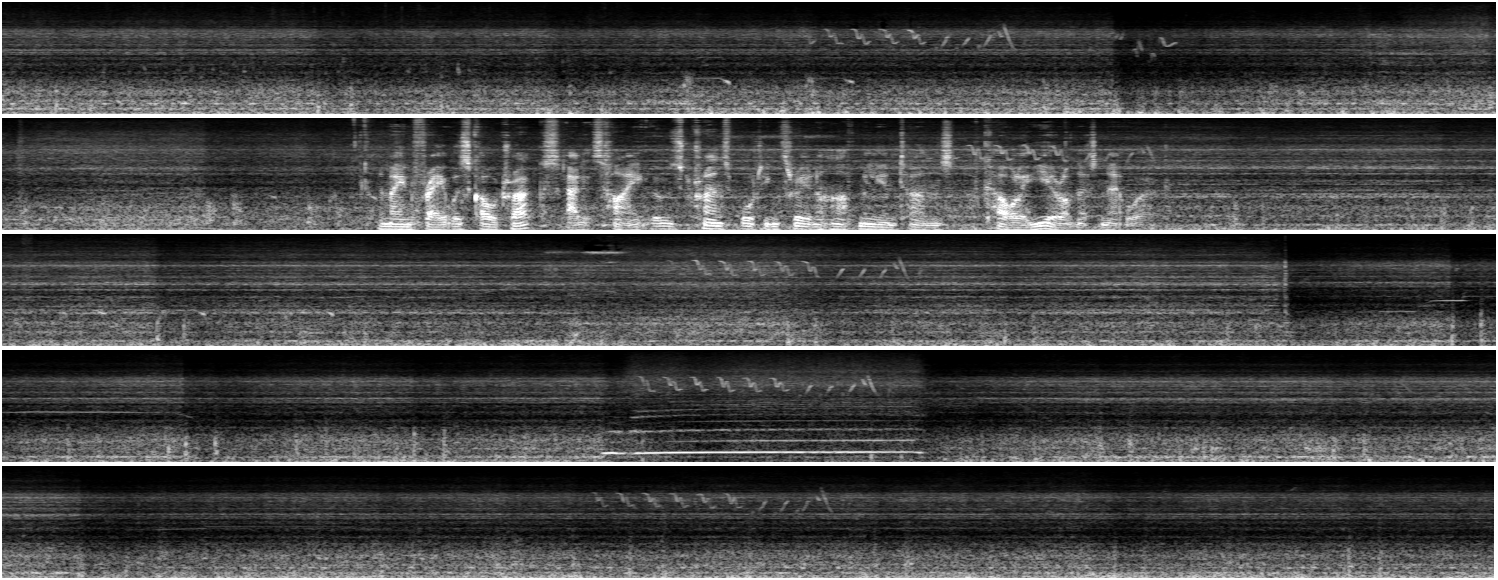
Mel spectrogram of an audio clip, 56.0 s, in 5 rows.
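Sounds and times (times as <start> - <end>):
train rumbling on rails: 0.0 - 56.0
train horn: 38.1 - 40.6.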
